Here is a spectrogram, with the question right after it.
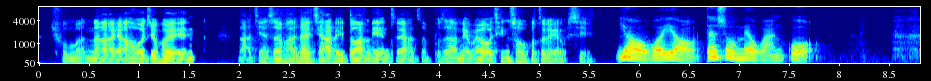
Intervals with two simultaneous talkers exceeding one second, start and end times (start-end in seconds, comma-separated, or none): none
